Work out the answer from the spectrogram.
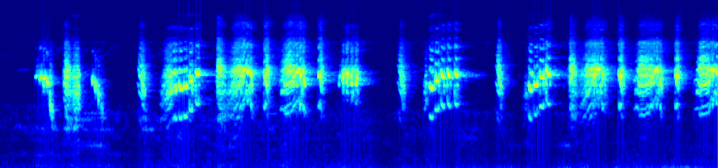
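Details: Long-tailed shrike in the morning, singing a lure song to get other shrikes singing: a fast, scratchy run of chattering and mimicked notes in short clustered bursts with brief pauses.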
